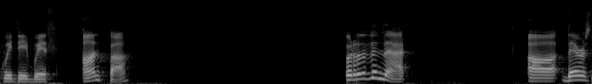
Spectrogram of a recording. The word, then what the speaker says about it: anpa: We haven't gotten to this word yet, but there's also the word anpa, A-N-P-A. Those syllables are anpa.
